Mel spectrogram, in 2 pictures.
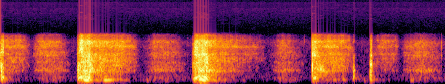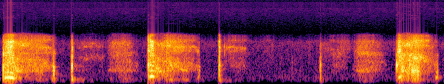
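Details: Persistent cough that will not stop: repeated forceful coughs, about six strong bursts in eleven seconds, with softer coughs and breaths between.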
